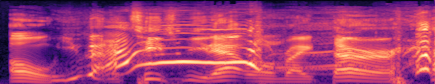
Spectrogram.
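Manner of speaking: high-pitched, loud excited yell; excited shout. Real, not acted. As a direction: shout it out in delighted disbelief. Teasing reaction to accent challenge.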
